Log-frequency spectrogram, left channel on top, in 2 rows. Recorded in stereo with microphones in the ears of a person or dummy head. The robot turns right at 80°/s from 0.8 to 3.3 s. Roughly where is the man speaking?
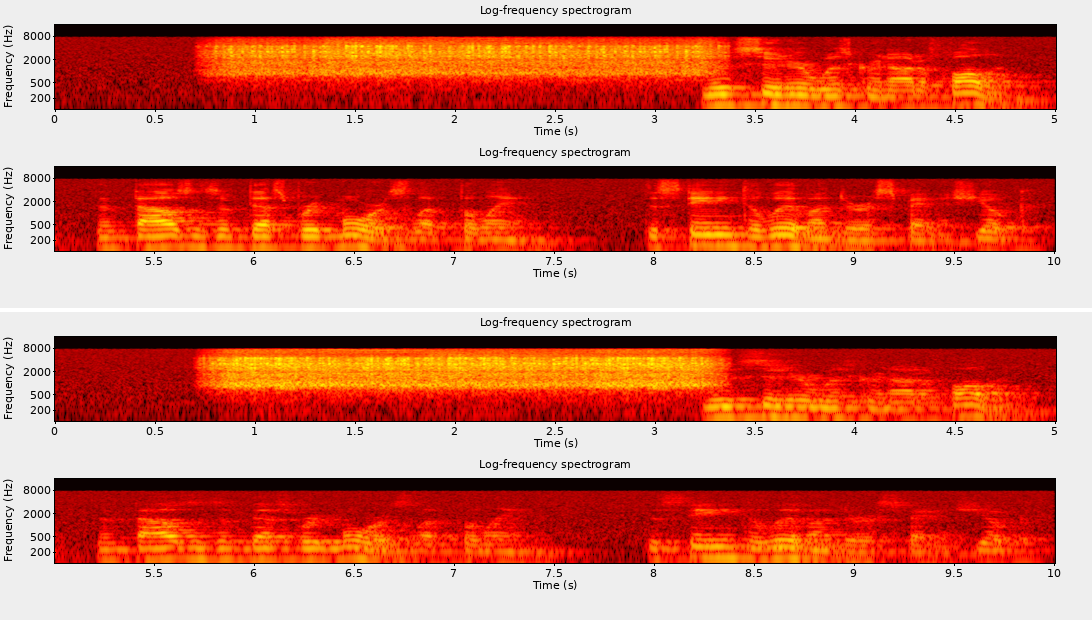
Left.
